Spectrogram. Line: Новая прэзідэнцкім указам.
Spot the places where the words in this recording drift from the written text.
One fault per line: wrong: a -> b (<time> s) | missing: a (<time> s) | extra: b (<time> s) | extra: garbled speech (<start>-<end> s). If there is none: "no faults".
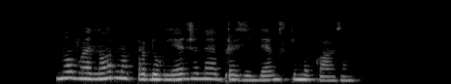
extra: норма прадугледжаная (1.0 s)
